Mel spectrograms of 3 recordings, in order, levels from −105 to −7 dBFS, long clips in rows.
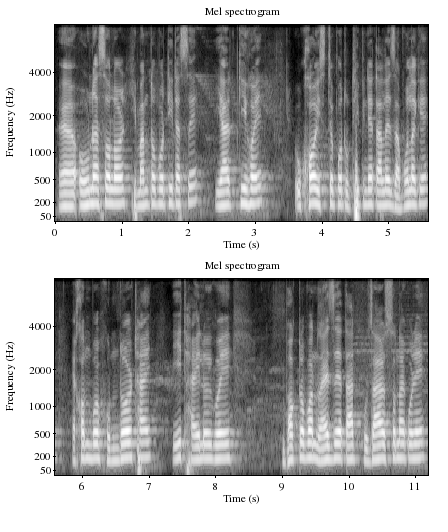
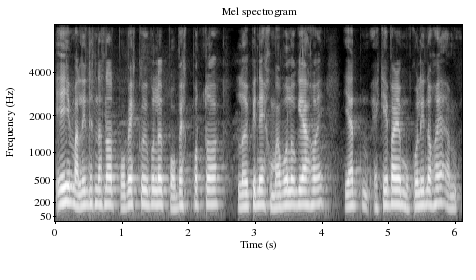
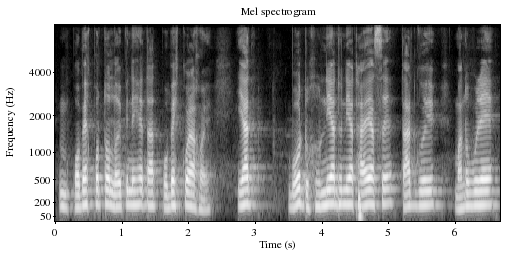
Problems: none marked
